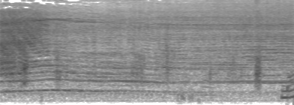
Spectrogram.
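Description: A DJI drone hovers just after takeoff, its motors giving a steady high whir with faint pitch wobbles, fairly quiet and constant throughout, with no talking.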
